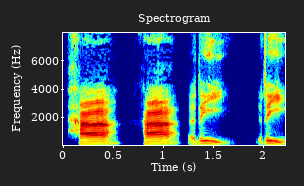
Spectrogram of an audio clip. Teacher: dia Ro berbaris kasrah maka rnya tipis ya ha ha ri ri biasa kemudian qnya dia dalam kondisi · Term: roknya tipis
